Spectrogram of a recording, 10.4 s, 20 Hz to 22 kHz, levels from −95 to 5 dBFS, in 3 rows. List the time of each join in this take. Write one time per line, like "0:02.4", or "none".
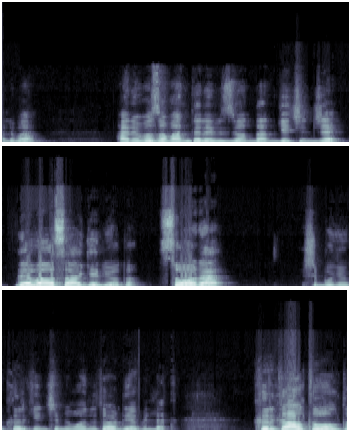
0:01.9
0:03.5
0:04.9
0:08.3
